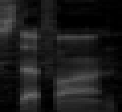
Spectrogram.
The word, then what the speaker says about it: Stefan: Like there's a NASCAR driver, Stefan Parsons, and it's just like it's just weird that it's pronounced Stefan, but it's spelled F-A-N.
